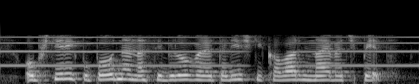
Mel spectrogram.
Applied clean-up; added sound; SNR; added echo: none; Trumpet; 10 dB; none.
